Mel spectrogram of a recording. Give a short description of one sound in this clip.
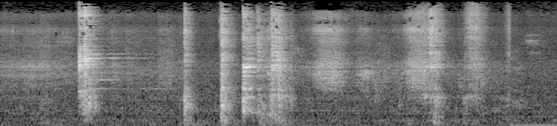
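A metal pot lid clanks against a pot.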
